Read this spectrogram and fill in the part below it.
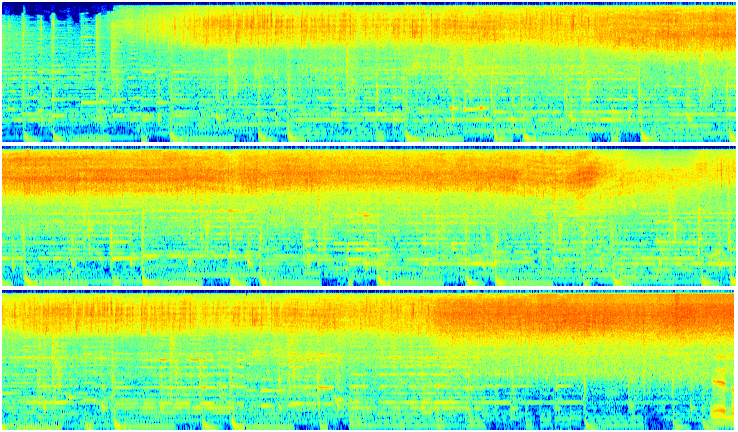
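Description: Chicken pieces frying in a pan for Old Delhi style butter chicken, a steady close sizzle and crackle with occasional stirring and scraping knocks, continuing without talk.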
